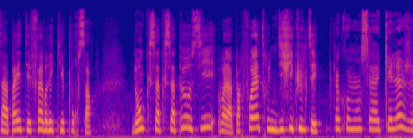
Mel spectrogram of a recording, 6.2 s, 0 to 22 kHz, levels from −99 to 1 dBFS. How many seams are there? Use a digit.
2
